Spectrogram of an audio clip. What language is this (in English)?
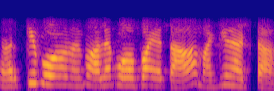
Konkani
